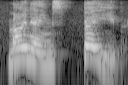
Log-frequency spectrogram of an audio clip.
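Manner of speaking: put-on high, loud and cheerful young piglet; jolly voice. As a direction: bounce it out brightly like a friendly piglet. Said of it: "he said in a jolly voice".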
